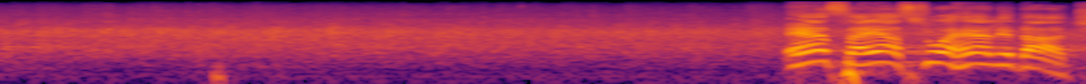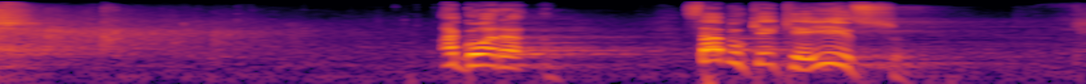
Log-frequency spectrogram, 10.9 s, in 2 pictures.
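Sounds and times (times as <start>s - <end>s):
audience applause: 0.0s - 6.8s
speech: 4.0s - 5.6s, 7.6s - 8.2s, 8.9s - 10.1s.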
